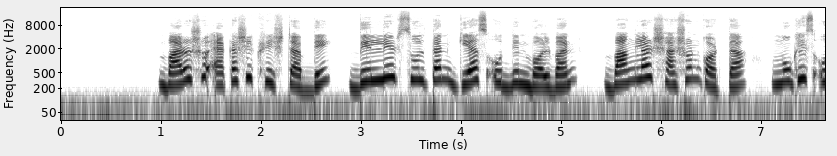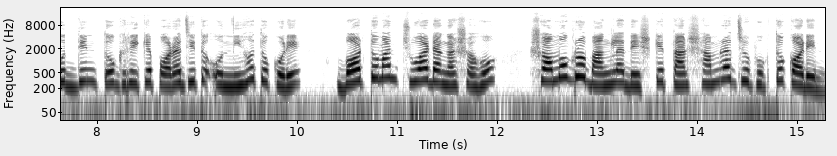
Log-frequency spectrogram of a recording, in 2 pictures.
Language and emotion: Bengali, neutral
